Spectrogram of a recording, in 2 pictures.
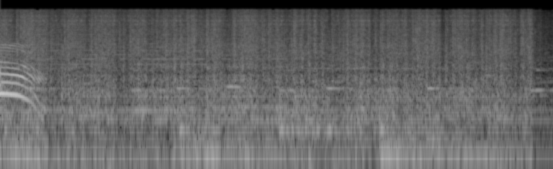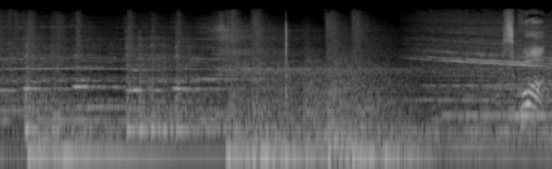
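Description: Gunfire in the strategy game Starship Troopers: Terran Command, rapid automatic bursts over steady battle noise, with layered clatter and a few sharp cracks throughout.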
